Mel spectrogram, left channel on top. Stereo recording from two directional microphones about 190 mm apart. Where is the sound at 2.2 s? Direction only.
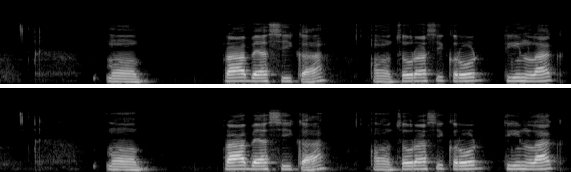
10° left (ahead or behind).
